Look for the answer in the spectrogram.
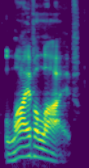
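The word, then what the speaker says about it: Live A Live: So for years we've been talking about, is it pronounced Live Alive or Live Alive or nope, Live Alive rhymes with Five Alive.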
